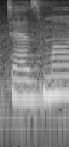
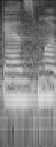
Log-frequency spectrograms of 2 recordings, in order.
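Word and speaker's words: chiasma: X shape का clearly दिखने लगता है, जिसे चैज़्मा या चैज़माटा या कैज़्मा भी बोलते हैं, ठीक है, प्रोनाउंसिएशन में कैज़्मा भी बोलते हैं।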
